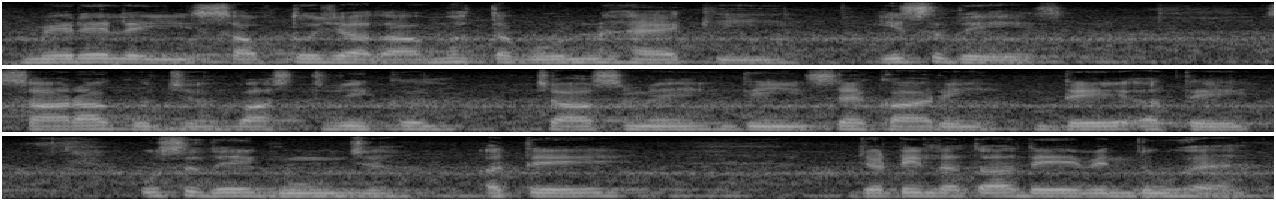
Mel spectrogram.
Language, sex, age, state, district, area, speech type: Punjabi, male, 18-30, Punjab, Mohali, rural, spontaneous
